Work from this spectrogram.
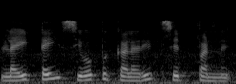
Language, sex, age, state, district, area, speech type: Tamil, female, 30-45, Tamil Nadu, Dharmapuri, rural, read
